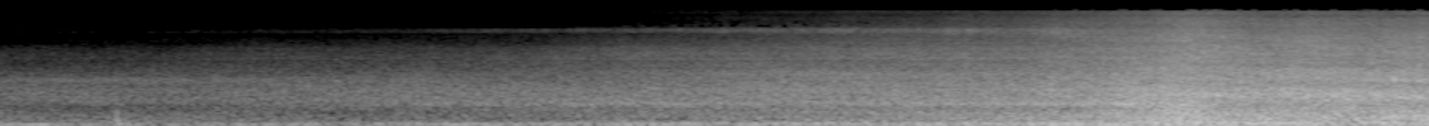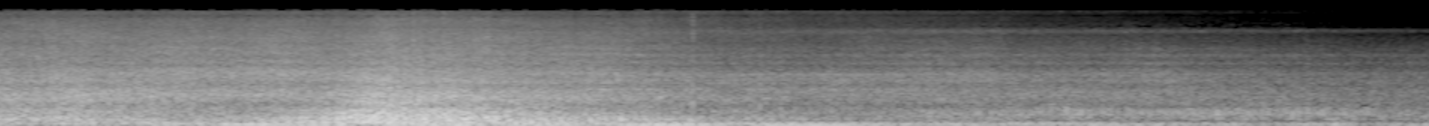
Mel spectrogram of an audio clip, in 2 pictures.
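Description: A South Western Railway electric multiple-unit train approaching and passing through the station at speed. The rumble and rail noise build steadily, peak loudest about twelve seconds in as the carriages go by, then fade as the train draws away.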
